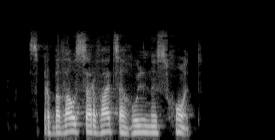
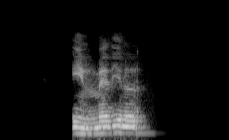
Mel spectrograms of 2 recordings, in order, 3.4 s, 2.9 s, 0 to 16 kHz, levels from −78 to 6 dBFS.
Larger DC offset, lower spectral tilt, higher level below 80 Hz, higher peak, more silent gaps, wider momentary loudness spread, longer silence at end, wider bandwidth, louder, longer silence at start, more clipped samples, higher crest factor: neither; about the same, -6.5 dB/octave vs -7.5 dB/octave; about the same, -58 dBFS vs -60 dBFS; about the same, -2 dBFS vs -2 dBFS; neither; first, 12 LU vs 7 LU; about the same, 1.1 s vs 1.05 s; about the same, 7.6 kHz vs 7.2 kHz; about the same, -17 LUFS vs -16 LUFS; second, 0.35 s vs 0.9 s; neither; about the same, 18 dB vs 18 dB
